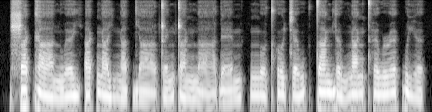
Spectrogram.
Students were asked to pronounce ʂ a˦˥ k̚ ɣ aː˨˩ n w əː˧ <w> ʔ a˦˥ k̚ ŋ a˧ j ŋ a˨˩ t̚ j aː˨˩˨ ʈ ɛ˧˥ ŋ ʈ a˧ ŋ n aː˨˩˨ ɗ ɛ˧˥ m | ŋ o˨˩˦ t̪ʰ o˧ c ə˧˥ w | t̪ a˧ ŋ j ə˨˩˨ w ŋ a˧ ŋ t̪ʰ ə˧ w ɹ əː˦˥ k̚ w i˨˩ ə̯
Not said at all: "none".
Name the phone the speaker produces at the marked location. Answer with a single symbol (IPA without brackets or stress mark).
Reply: j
